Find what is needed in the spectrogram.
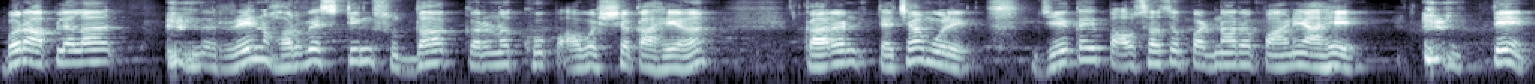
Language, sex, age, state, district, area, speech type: Marathi, male, 60+, Maharashtra, Nashik, urban, spontaneous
